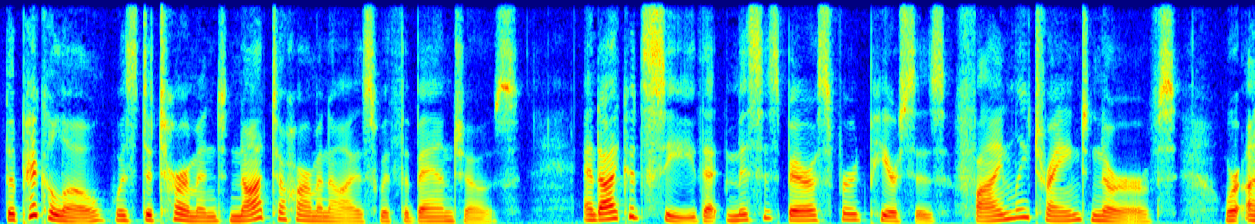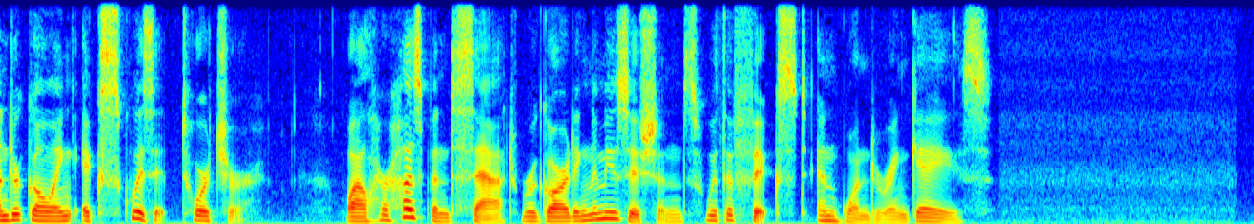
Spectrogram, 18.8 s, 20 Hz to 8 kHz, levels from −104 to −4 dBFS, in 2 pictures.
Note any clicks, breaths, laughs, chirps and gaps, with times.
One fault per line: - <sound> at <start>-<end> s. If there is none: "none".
none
